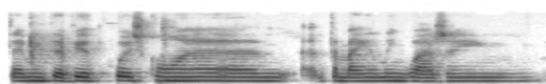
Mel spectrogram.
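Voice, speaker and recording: A middle-aged woman with a European Portuguese accent speaks as a guest in a casual online talk. Her voice sits a little low, and she laughs easily as she acts out snippets of conversation. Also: measured pace. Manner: animated, laughs often, acts out quoted dialogue.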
